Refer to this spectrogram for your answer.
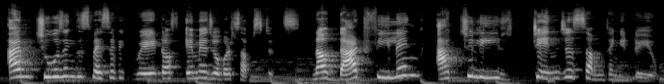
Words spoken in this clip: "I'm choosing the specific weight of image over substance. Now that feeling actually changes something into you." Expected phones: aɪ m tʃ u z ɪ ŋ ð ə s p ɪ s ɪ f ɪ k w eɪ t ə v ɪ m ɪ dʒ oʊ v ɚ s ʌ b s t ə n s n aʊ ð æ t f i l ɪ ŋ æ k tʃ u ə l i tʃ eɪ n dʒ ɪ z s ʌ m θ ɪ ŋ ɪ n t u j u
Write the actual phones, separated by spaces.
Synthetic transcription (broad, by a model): aɪ m tʃ u z ɪ ŋ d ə s p ɪ s ɪ f ɪ k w eɪ t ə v ɪ m ɪ dʒ oʊ v ɚ s ʌ b s t ə n s n aʊ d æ t f i l ɪ ŋ æ k tʃ u ə l i tʃ eɪ n dʒ ɪ z s ʌ m t ɪ ŋ ɪ n t u j u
